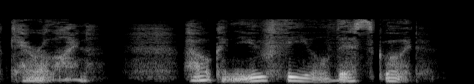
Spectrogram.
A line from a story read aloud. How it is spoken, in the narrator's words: I moaned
